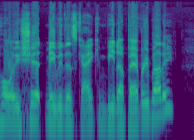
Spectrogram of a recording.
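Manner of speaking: ordinary talk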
